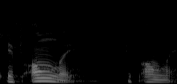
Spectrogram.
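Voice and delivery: soft, fading wistful refrain; quiet regret. Acted. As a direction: let it trail away in regret. Voicing regret over past choices.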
